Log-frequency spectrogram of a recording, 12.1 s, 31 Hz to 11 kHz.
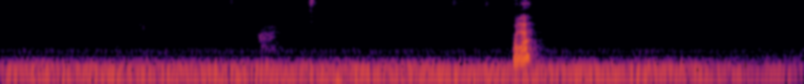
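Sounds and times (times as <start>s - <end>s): low steady rumble: 0.0s - 12.0s.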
